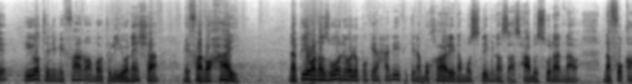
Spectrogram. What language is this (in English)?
Swahili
